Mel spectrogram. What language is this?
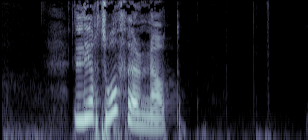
Kabyle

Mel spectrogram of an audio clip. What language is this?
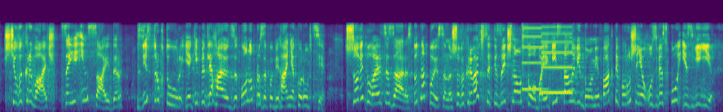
Ukrainian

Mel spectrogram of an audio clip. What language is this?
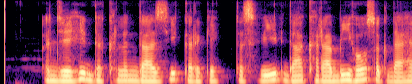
Punjabi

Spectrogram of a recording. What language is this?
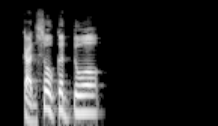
Chinese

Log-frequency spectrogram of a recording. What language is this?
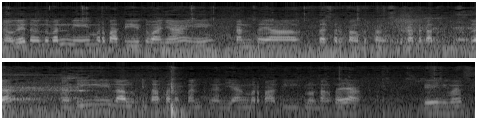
Indonesian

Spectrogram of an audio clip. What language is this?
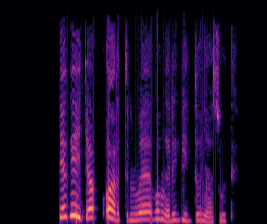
Kalenjin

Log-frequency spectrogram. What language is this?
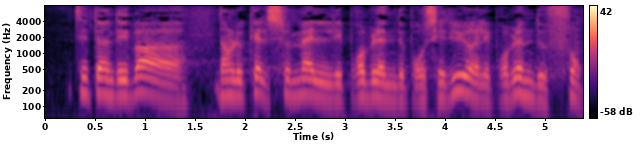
French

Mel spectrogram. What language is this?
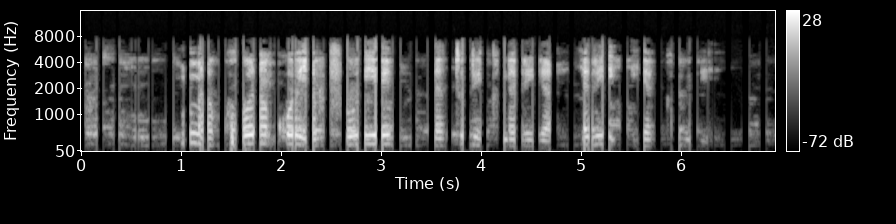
Kinyarwanda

